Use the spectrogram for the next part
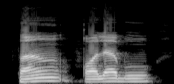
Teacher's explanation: نون ساکن کے بعد قاف ہے، یہاں پر اخفا کریں گے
